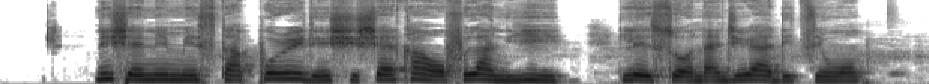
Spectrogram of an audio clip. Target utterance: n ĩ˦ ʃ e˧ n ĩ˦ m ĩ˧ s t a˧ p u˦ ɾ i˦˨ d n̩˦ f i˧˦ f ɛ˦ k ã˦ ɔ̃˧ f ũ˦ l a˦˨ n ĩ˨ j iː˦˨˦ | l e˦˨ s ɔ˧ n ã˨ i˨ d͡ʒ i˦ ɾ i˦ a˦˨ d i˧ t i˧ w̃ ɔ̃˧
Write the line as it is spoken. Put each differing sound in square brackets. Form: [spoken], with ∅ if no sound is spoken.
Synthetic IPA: n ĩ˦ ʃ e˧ n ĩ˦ m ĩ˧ s t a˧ p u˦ ɾ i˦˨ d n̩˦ [ʃ] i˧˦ [ʃ] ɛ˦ k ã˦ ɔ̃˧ f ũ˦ l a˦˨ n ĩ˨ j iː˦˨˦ | l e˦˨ s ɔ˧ n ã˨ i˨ d͡ʒ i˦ ɾ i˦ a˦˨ d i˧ t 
